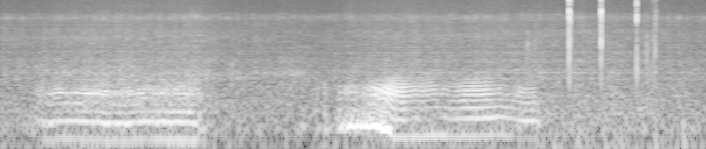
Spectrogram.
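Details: A French Bulldog asleep, giving a steady low snore followed after a pause by a rattling, fluttering snore, then a few sharp clicking taps near the end.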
